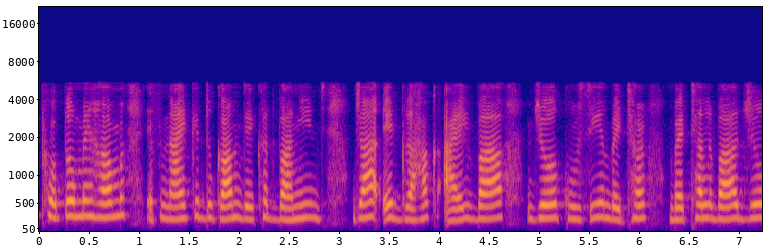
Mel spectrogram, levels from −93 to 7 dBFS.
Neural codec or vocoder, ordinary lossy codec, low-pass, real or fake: codec, 16 kHz, 1.1 kbps, Voila-Tokenizer; none; 5.4 kHz; fake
